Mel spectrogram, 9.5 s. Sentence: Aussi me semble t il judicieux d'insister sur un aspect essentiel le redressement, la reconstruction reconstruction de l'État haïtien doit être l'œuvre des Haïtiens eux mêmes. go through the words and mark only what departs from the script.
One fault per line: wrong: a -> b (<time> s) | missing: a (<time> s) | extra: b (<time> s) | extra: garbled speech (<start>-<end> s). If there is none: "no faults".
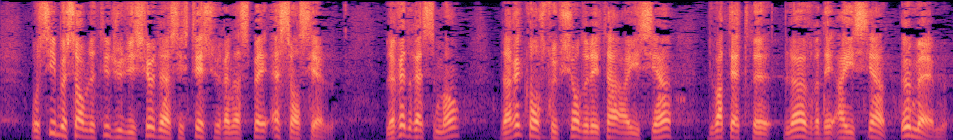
missing: reconstruction (5.8 s)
